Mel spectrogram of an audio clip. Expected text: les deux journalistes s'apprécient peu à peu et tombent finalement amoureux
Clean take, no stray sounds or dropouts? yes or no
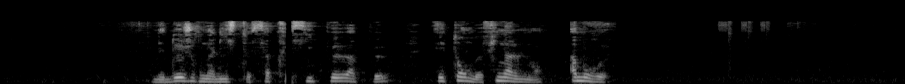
no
